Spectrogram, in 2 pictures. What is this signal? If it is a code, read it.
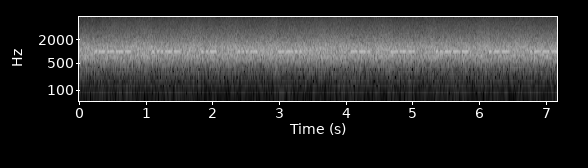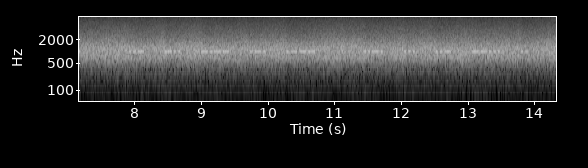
Morse code, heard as a keyed tone, machine-sent, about 37 wpm, spaced as for 20 wpm, 990 Hz, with heavy radio static and a narrow filter. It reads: 13UVZ GO2WJ UDYRJ FSU7I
